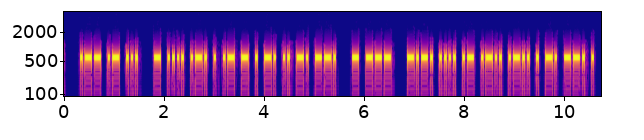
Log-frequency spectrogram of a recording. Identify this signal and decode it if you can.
Morse code, heard as a keyed tone, about 26 wpm, 600 Hz. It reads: WAS THREATENING TO CHALLENGE
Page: Never 26wpm | CW med Gnister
